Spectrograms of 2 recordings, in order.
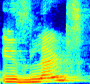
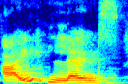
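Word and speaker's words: islands: spelling है आइलैंड्स की तो हम इसको इज लैंड्स प्रोनाउंस कर सकते हैं लेकिन यह प्रोनंसिएशन होगा आपका गलत अब आप सोचेंगे कि इज लैंड नहीं होगा तो आप इसको बोल देंगे आइसलैंड बट यह भी होगा आपका गलत ये दोनों ही आपका गलत है बिकॉज आइलैंड्स में ये जो एस है आपका ये साइलेंट है दैट्ची होगा ओनली आईलैंड्स तो हमने इसे एक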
